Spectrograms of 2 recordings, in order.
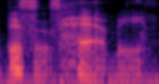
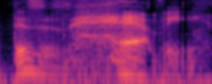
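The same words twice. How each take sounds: First: "This is heavy" as a winded, unvoiced whisper; "This" barely voiced, breath running out; breathless whisper. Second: "This" stressed and drawn out, falling; slow, heavy stress. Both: Real, not acted. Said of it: "this is a heavy book".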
